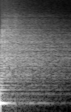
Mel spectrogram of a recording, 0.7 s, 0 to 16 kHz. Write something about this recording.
Music > Solo percussion
Snare Processed - Oneshot 132 - 14 by 6.5 inch Brass Ludwig
realdrum, reverb, snareroll, drumkit, oneshot, rim, rimshot, drums, acoustic, snares, crack, rimshots, snaredrum, beat, hits, roll, perc, drum, sfx, ludwig, hit, processed, percussion, fx, brass, snare, realdrums, kit, flam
